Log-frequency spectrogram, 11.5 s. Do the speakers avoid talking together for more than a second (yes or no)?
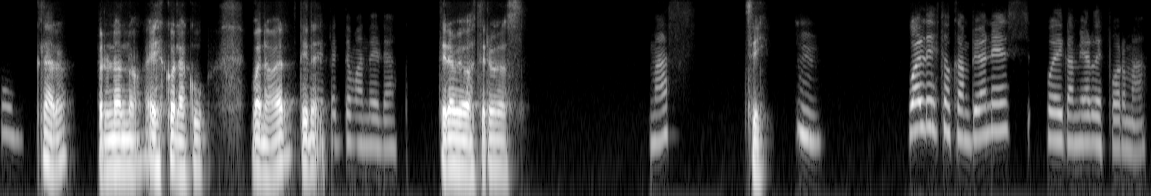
yes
